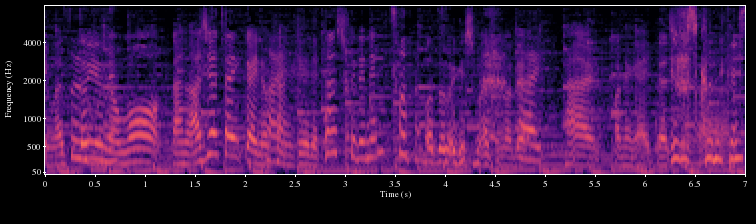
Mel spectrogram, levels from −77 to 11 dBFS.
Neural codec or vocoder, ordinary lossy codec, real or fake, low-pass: none; none; real; none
